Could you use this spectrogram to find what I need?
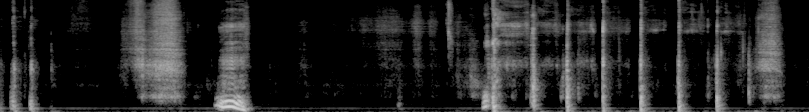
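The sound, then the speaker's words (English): A breathy exhale, then one loud, deep cough after smoking a hashish blend, followed after a pause by a rapid run of short, sharp coughing bursts and a final raspy breath. “In combination with the big cough, a big rush.”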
